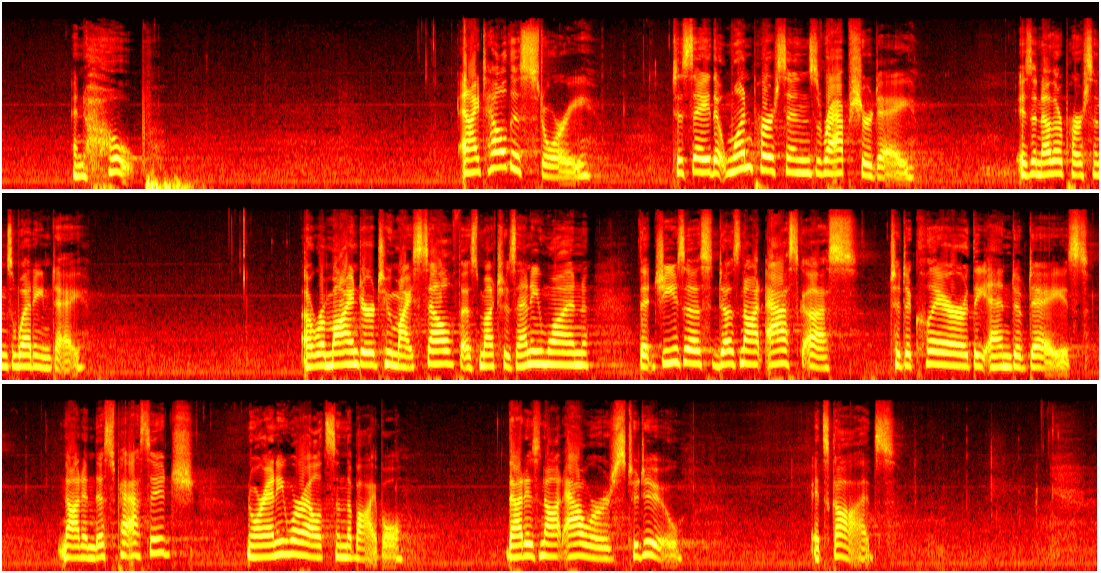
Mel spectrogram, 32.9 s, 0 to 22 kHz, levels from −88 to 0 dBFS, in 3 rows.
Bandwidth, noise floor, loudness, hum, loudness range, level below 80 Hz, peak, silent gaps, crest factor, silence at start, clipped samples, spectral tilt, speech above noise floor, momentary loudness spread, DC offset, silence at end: 16 kHz; -44 dBFS; -14 LUFS; none; 9 LU; -38 dBFS; 0 dBFS; none; 16 dB; 0.7 s; under 0.1%; -2.5 dB/octave; 30 dB; 12 LU; under 0.1%; 0.25 s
